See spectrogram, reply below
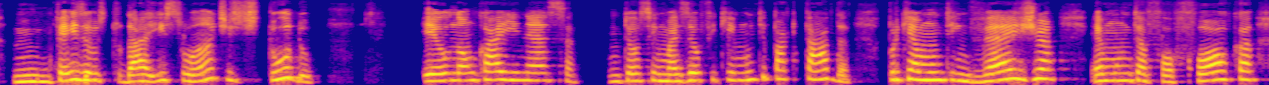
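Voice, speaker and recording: A woman tells her testimony in an earnest, conversational way. Her voice sits a bit high for a woman, and she restarts and repeats words as she speaks straight to her listeners. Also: low-quality recording. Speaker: guest giving testimony. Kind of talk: casual testimony talk.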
